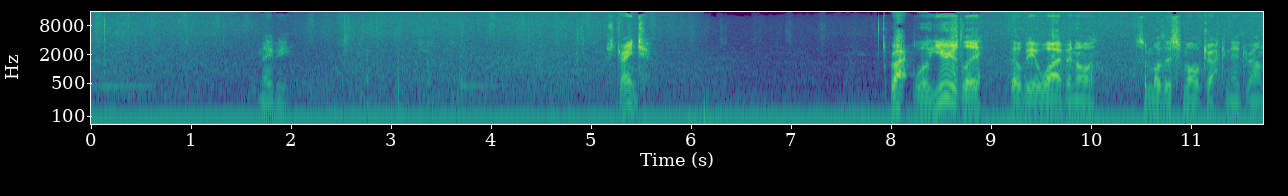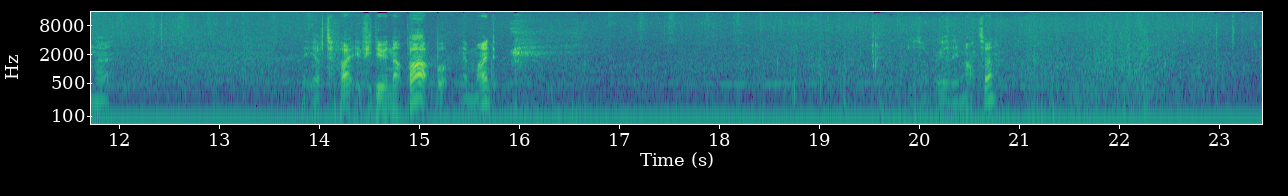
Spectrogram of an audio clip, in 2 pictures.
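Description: Footsteps tread steadily through grass and over rocky ground.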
